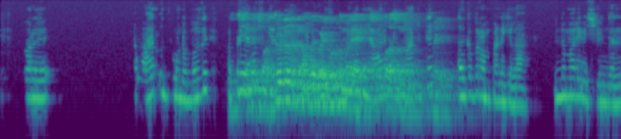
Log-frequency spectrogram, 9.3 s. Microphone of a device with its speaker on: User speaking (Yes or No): Yes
